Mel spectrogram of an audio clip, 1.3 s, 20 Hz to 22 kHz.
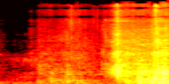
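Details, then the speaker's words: Predator 212 go-kart engine bought used after sitting two years in a shop, condition unknown; silence, weak pulls, then coughs and catches into uneven rising run, seeming to like a little throttle: hard starting, cause not identified. "Whoa! It sounded like she was about to start right there. Oh, I wasn't ready."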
